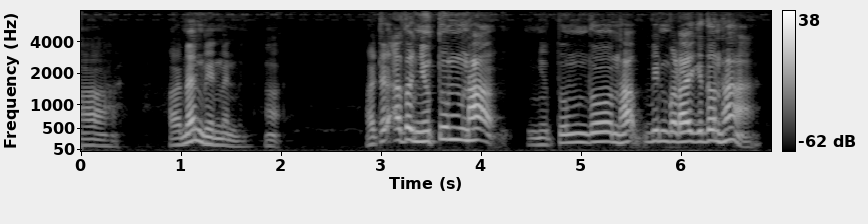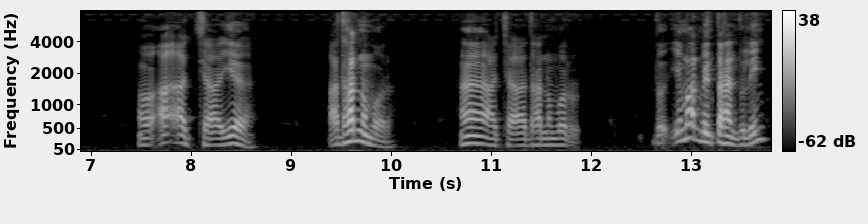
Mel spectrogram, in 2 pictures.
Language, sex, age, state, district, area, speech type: Santali, male, 45-60, Jharkhand, Bokaro, rural, spontaneous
